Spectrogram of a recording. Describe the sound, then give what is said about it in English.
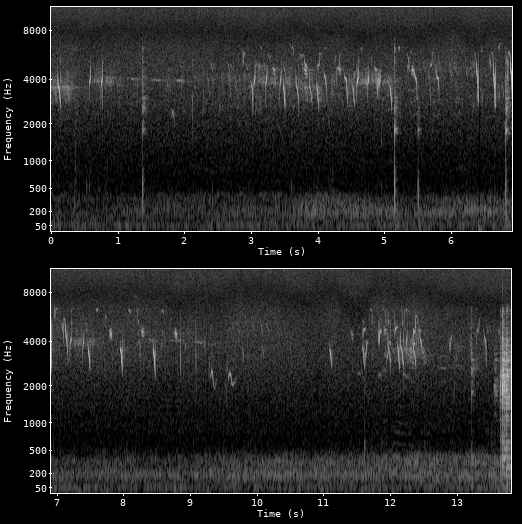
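Wild birds singing: many short, high chirps and trills scattered over a steady, noisy background, fairly faint throughout, with a few sharp clicks. “They're recording wild birds. Song.”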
